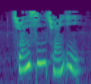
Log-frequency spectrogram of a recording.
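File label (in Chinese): "全心全意", Mandarin Chinese; hsk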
